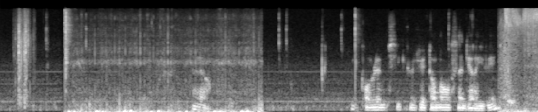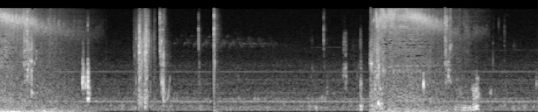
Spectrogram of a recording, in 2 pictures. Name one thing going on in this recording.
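A fishing reel whirs as its handle is wound.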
